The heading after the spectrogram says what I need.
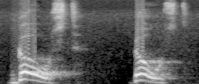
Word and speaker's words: ghost: Then in ghost in place of gh we have the G sound. That is to say that the H in this word is silent.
